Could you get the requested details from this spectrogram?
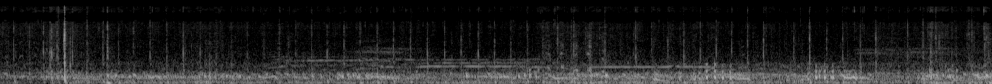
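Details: At Osu Kannon on a rainy 2021 day, feral pigeons crowd in for food, cooing in a low continuous drone, while faint thin tones and many small rain ticks sound through it.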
